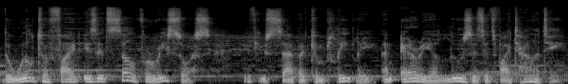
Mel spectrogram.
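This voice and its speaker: An actor playing a suave, calculating prince and indulgent elder brother in an anime audio drama, speaking in a measured, courtly, quietly amused way. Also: male voice, fairly low pitch, lively intonation, music in the background, close to an everyday voice. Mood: composed, persuasive. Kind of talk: English-dub anime audio drama acting.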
